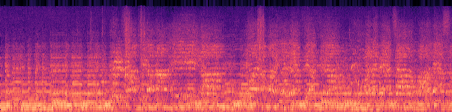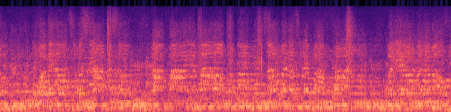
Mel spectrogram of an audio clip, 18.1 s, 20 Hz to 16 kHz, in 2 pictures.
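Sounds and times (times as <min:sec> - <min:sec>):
group singing in chorus: 0:02.2 - 0:18.0.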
